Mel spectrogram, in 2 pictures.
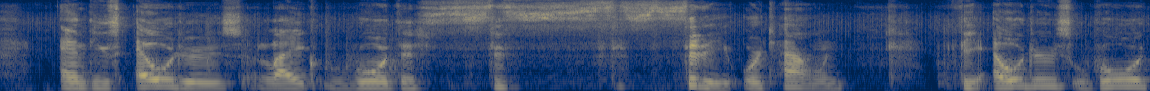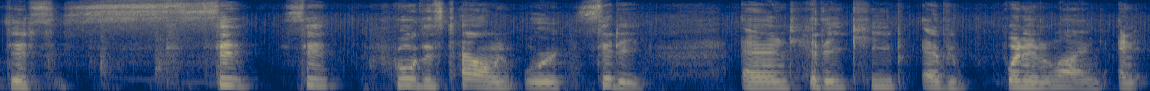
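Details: Adult male streamer with a self-reported speech impediment that makes him stutter and trip over his words; audible repetitions; stuttering.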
